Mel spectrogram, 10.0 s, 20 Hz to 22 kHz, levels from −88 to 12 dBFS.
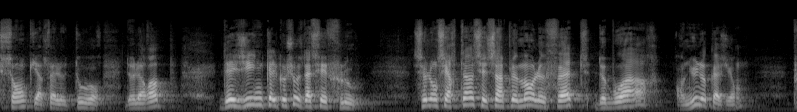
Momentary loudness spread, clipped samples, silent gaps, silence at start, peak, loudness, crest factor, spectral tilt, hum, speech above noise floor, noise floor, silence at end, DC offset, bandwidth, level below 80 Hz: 13 LU; under 0.1%; none; 0 s; -4 dBFS; -22 LUFS; 20 dB; -4 dB/octave; none; 37 dB; -59 dBFS; 0 s; under 0.1%; 12 kHz; -76 dBFS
